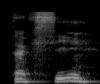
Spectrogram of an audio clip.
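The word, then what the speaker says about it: taxi: оцих слів для повторення таксі тільки пам'ятаємо що в іспанській мові якщо слово закінчується наголосну наголос падає на передостанній склад і воно буде звучати як таксі таксі Супер А ось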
